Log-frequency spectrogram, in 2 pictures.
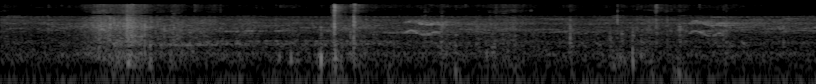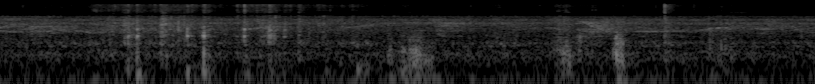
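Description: Faint outdoor farmyard ambience: scattered soft rustles and clicks, with a few faint bird chirps.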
